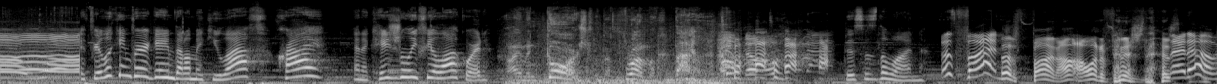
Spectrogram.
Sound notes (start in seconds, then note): 6.8 laughs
